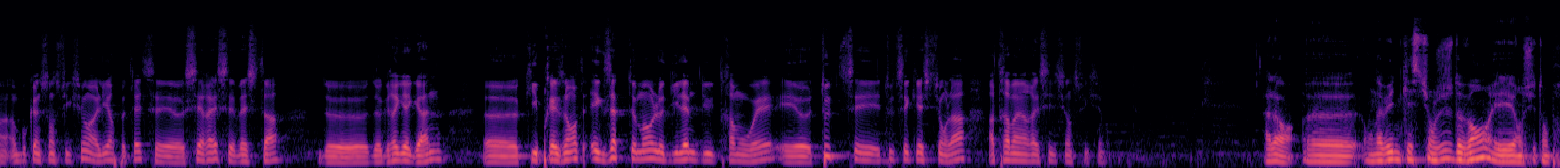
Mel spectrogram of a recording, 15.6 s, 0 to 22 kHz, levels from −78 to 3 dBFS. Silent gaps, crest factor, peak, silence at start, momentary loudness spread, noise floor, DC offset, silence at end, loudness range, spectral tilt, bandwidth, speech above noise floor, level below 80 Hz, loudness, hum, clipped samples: none; 20 dB; -12 dBFS; 0 s; 10 LU; -63 dBFS; under 0.1%; 0 s; 8 LU; -6.5 dB/octave; 15 kHz; 32 dB; -64 dBFS; -31 LUFS; none; under 0.1%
